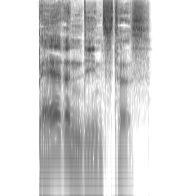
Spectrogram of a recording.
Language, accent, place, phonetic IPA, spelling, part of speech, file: German, Germany, Berlin, [ˈbɛːʁənˌdiːnstəs], Bärendienstes, noun, De-Bärendienstes.ogg
- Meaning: genitive of Bärendienst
